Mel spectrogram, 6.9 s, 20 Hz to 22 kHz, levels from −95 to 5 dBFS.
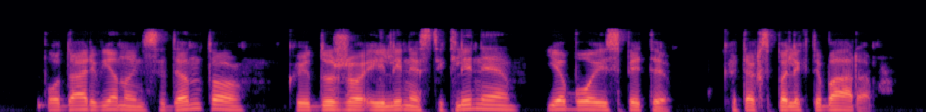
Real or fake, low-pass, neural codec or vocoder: real; 7.2 kHz; none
